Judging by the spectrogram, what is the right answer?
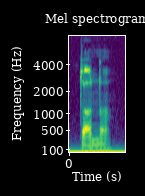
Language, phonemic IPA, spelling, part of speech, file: German, /ˈdɔnɐ/, Donner, noun, De-Donner.ogg
- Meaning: thunder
